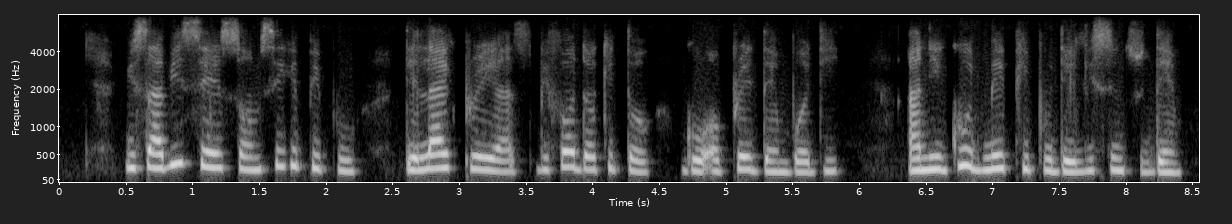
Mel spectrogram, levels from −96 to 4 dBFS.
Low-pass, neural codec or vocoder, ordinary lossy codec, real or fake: 7.2 kHz; none; Opus, 16 kbps; real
